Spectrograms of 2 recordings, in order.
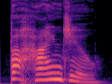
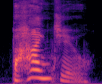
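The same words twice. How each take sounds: First: High loud warning. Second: Louder repeated warning, stress on behind; insist, hitting behind; urgent warning. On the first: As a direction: shout the warning. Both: A narrator's reading.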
